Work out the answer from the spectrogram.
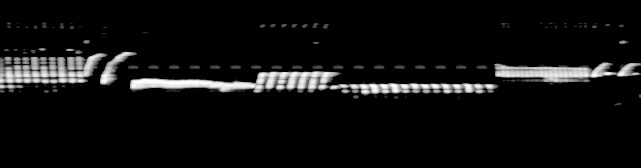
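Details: Canary with a richly varied song, used to provoke other birds into singing: high trills, a long level whistled note, rapid buzzy rattles and upward-sweeping notes in changing phrases, clean background.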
